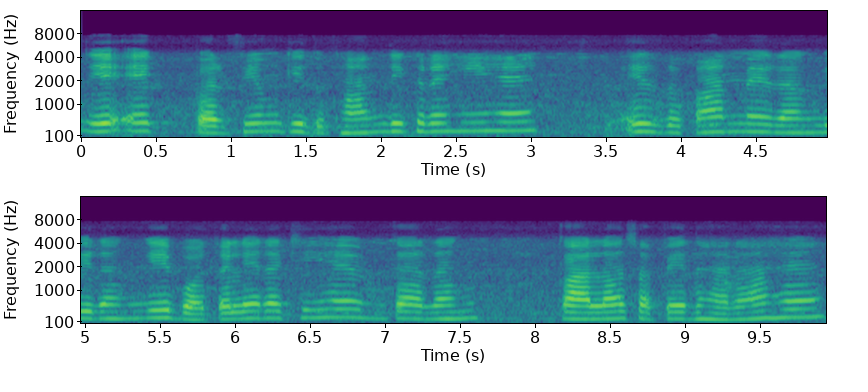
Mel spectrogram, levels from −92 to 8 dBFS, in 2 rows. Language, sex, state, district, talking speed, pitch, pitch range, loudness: Hindi, female, Maharashtra, Mumbai Suburban, 140 wpm, 205 Hz, 190-230 Hz, -20 LUFS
